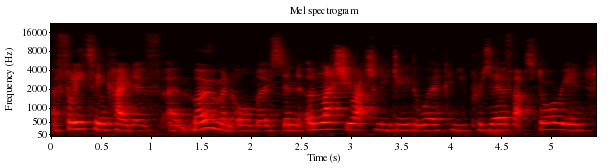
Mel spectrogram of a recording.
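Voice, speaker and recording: A woman's fairly high-pitched voice stays monotone and flat, with noticeable background noise behind it. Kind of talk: interview answer.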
